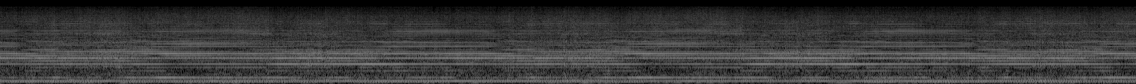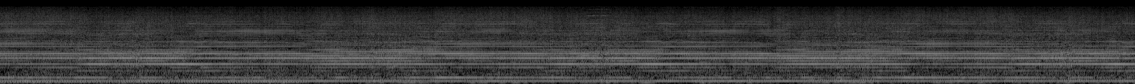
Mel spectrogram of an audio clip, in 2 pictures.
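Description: A milling machine spindle whines steadily at high speed.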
